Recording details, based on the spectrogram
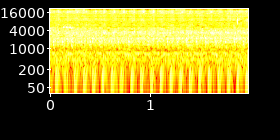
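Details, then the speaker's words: Honda Beat scooter, started after the ignition self-check: a quiet, even putter at about nine beats a second with no knocks or rattles; a smooth, healthy idle. "So kung meron kayong mapapansin mga bro medyo may konting ingay-ingay meron talaga yan kasi umaandar yan eh ' ba gumagalaw yung mga parts"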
